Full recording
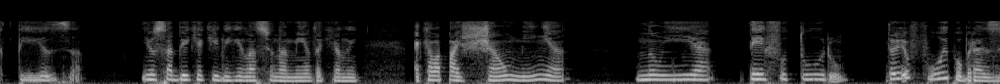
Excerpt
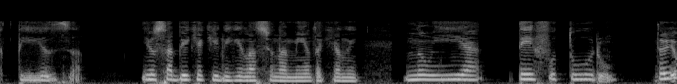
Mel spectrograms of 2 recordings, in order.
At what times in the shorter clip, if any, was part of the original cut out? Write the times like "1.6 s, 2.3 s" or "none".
3.9 s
